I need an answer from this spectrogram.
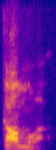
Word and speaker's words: Kamala: And so in my household, because we're Indian, we pronounce it Kamala, and because that's I've even got a Kamala, and I've got a Kamala in my family.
